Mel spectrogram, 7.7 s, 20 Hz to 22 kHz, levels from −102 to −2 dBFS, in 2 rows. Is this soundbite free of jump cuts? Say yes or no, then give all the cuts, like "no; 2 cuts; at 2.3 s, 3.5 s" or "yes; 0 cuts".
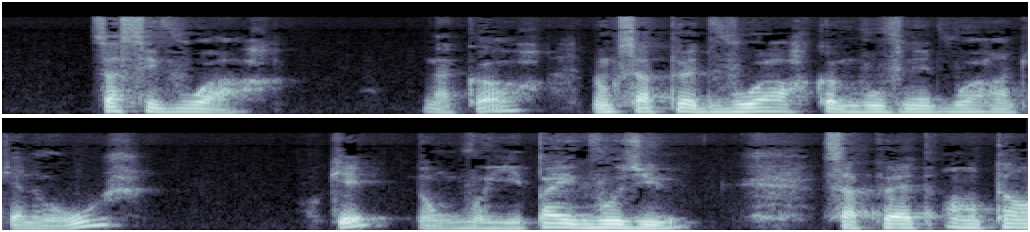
no; 1 cut; at 2.1 s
